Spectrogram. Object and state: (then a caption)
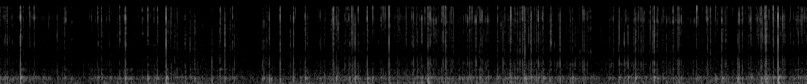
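Plastic velcro hair rollers being scratched. Fingertips and nails scratch and rub the bristly plastic hook-and-loop surface of two identical yellow, hollow, cylindrical plastic velcro hair rollers held close to the microphone. The result is a steady, dense crackle of quick, bright scratchy ticks over a low hum.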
